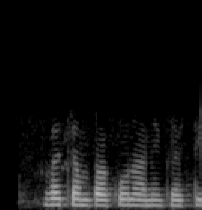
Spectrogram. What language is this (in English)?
Hindi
